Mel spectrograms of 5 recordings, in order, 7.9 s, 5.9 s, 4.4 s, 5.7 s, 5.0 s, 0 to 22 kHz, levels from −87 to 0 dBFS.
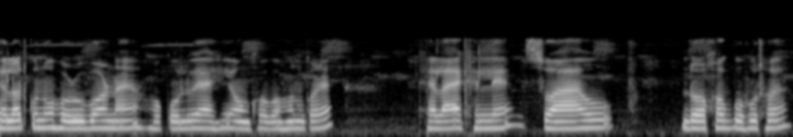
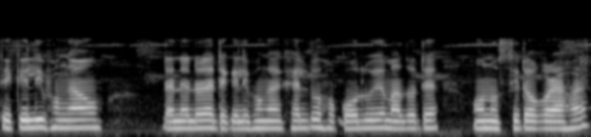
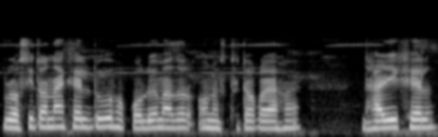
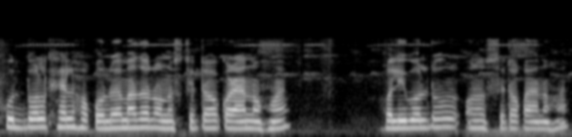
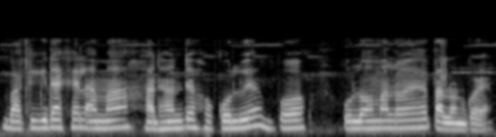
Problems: none marked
